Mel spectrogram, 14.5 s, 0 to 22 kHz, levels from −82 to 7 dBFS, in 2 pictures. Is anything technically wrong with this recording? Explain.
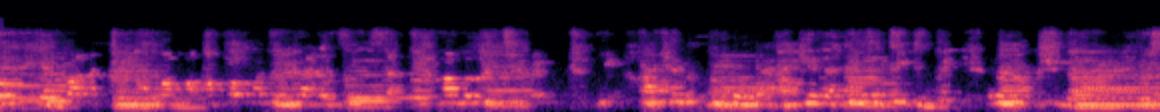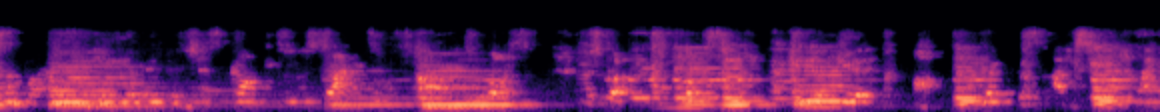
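Yes, there's a speech-tuned noise suppressor left running on material that isn't speech. It treats steady tones, ambience and decay as noise and turns them down, while sharp attacks slip through. Across the clip, that makes the level swing by something like 15 dB. Sustained parts sink, tails get clipped short, and the whole thing pumps and thins out rather than holding steady.

You can hear sound cut by the noise suppressor at specific points, each a dip where the suppressor bites hardest:
1.31 to 1.72 s, about 10 dB down
2.09 to 2.77 s, about 12 dB
3.28 to 4.01 s, about 17 dB
5.91 to 6.13 s, about 13 dB
8.27 to 9.85 s, about 15 dB (the longest)
10.46 to 11.0 s, about 17 dB
11.96 to 12.15 s, about 7 dB
12.71 to 13.22 s, about 17 dB

The band-limited top, with nothing above 8 kHz, is just the call path doing its normal thing.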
